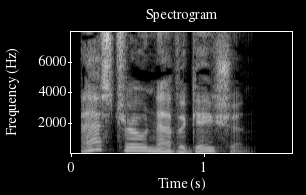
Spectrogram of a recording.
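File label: "astronavigation", British English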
